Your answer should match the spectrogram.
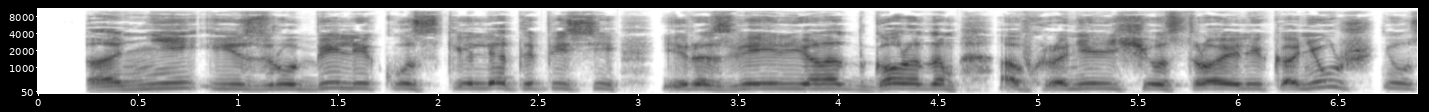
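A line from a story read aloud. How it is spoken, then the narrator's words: Struggling words, then sobbing. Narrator (Russian): с трудом выговорил писатель и разрыдался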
